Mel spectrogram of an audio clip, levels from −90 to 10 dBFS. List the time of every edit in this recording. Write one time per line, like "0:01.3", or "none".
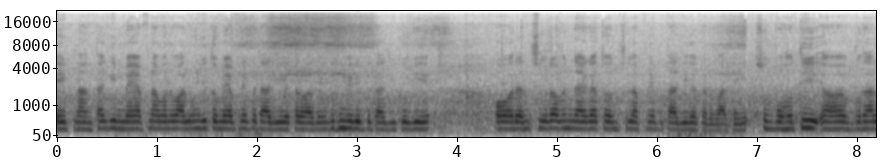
0:06.9

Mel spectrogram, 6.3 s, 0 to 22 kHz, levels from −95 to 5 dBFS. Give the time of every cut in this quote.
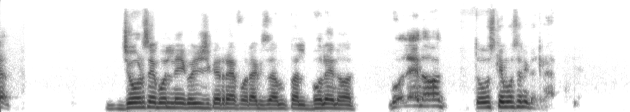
none

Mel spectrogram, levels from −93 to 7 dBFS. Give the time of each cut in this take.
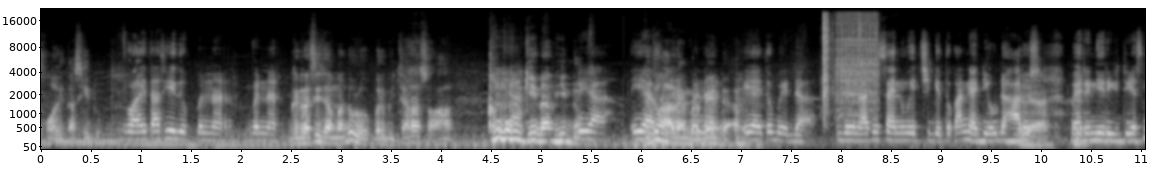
0:05.7
0:07.9

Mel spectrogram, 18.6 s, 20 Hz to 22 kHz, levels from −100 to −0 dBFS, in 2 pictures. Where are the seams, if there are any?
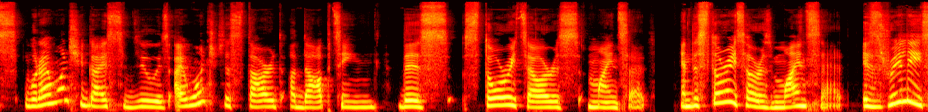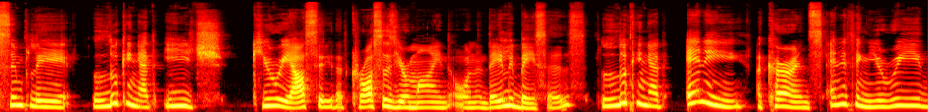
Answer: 0:15.9

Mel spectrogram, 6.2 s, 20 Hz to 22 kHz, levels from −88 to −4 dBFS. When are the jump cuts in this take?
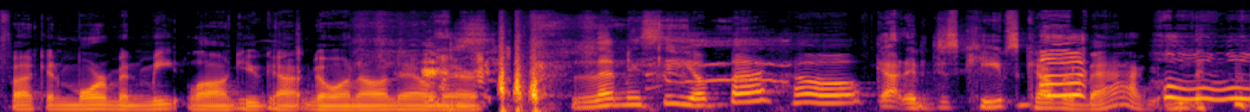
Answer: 0:02.5

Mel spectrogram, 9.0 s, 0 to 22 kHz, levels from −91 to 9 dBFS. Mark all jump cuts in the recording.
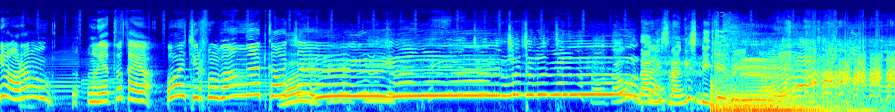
none

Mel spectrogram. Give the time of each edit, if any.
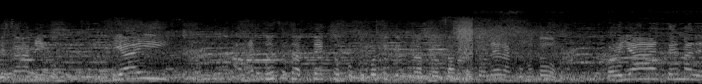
none

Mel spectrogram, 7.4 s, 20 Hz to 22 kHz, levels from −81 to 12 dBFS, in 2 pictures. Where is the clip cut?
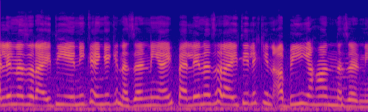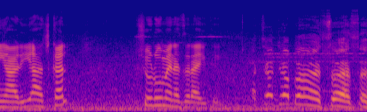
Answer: none

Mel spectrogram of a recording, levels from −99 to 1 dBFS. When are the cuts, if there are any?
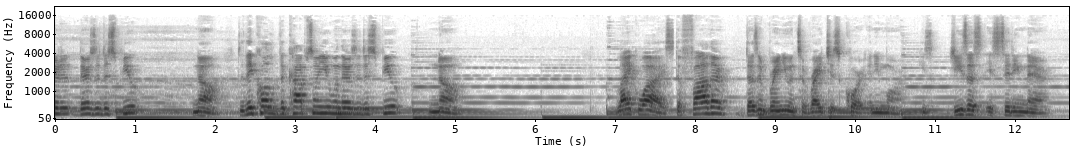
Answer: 0:07.7

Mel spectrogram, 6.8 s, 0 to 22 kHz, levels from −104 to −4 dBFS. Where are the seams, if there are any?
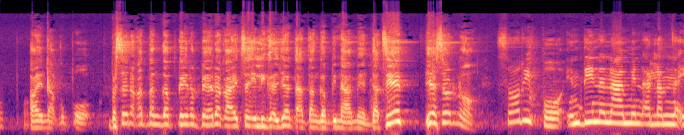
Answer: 0:01.0
0:04.1

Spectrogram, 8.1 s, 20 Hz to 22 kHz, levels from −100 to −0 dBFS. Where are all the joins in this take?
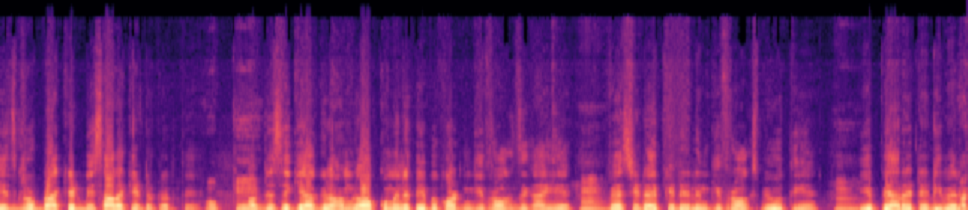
none

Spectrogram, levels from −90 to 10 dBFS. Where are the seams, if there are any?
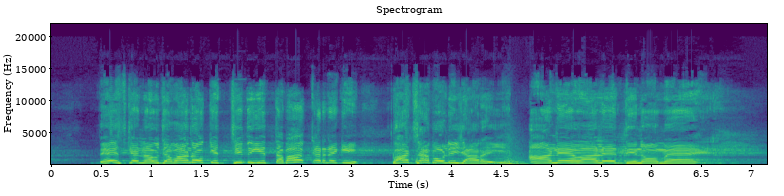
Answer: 0:04.7

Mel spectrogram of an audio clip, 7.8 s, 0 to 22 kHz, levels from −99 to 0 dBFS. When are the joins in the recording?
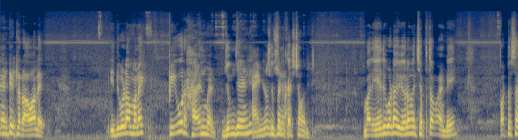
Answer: none

